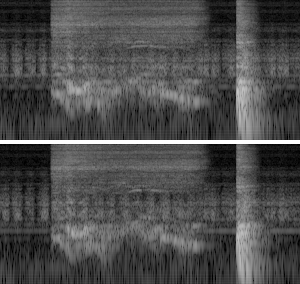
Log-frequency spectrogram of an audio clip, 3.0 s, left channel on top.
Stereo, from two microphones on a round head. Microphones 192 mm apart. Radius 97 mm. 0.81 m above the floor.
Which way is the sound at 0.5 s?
5° left (ahead or behind).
